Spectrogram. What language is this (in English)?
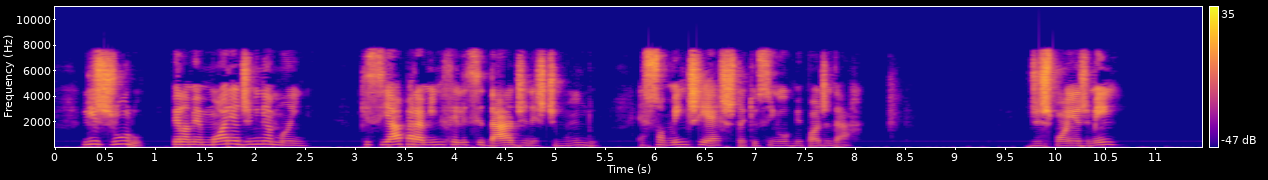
Portuguese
